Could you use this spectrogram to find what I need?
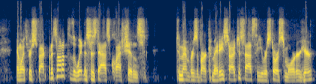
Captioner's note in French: voix de l'interprète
